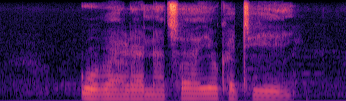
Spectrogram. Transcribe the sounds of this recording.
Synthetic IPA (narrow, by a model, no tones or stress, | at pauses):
uβaɺanat͡sʰajɔkʰatʼʰii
